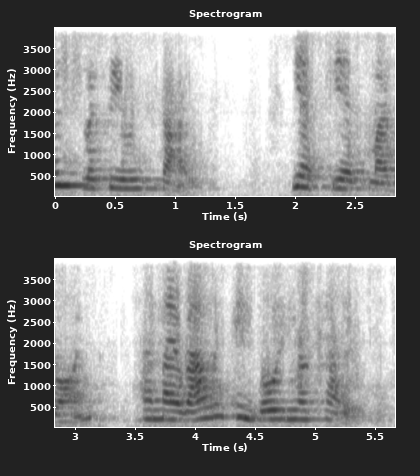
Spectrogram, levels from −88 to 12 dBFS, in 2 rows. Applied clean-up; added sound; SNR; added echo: neural separator model SepFormer DNS4.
